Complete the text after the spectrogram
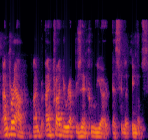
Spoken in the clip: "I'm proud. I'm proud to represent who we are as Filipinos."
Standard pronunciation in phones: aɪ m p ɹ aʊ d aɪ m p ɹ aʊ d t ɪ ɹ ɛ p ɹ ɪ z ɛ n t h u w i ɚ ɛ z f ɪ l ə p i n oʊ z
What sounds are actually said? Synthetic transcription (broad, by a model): aɪ m p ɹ aʊ d aɪ m p ɹ aʊ d t ɪ ɹ ɛ p ɹ ɪ z ɛ n t h u w i ɚ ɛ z f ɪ l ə p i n oʊ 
